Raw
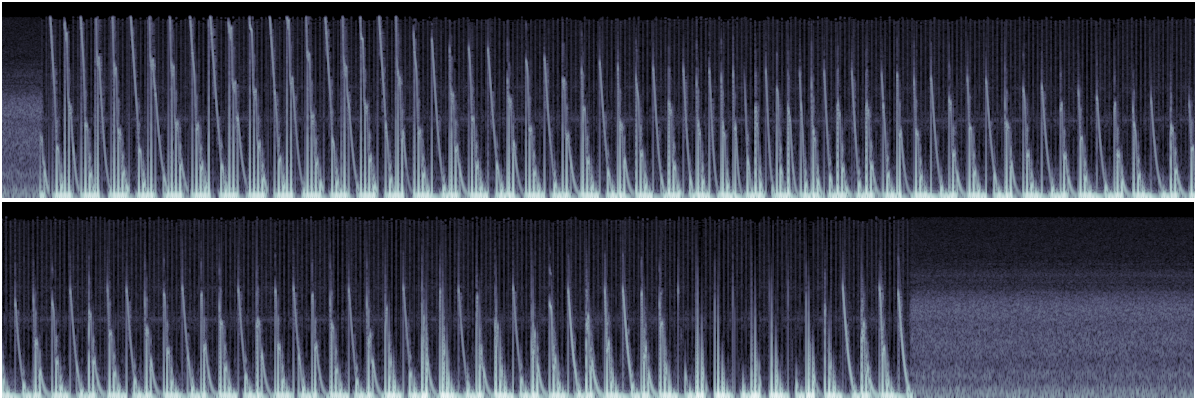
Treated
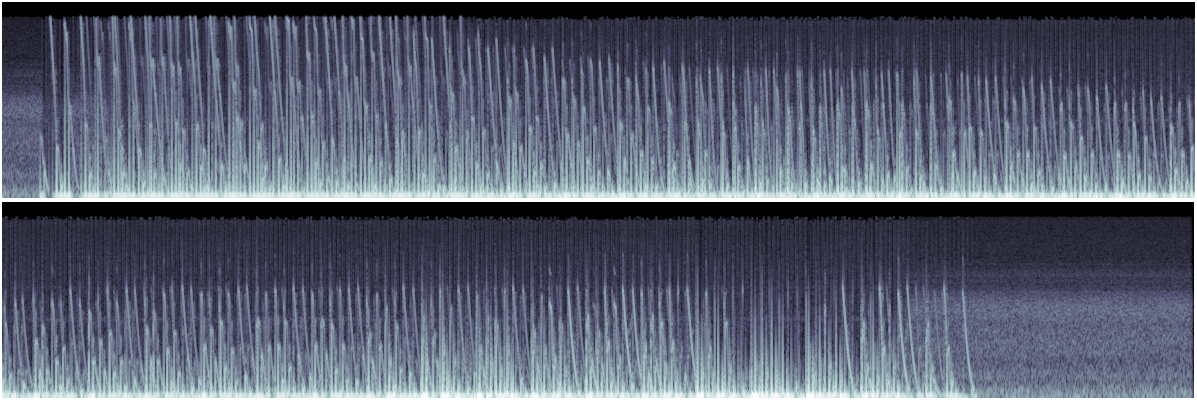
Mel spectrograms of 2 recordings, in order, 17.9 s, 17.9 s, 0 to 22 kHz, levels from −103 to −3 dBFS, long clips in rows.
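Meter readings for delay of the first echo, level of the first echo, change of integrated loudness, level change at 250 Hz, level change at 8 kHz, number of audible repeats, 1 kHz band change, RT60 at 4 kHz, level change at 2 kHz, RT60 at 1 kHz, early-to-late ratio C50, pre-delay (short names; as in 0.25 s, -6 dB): 0.271 s, -15.5 dB, +7.0 dB, +7.0 dB, +7.0 dB, 3, +7.0 dB, none, +7.0 dB, none, none, none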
